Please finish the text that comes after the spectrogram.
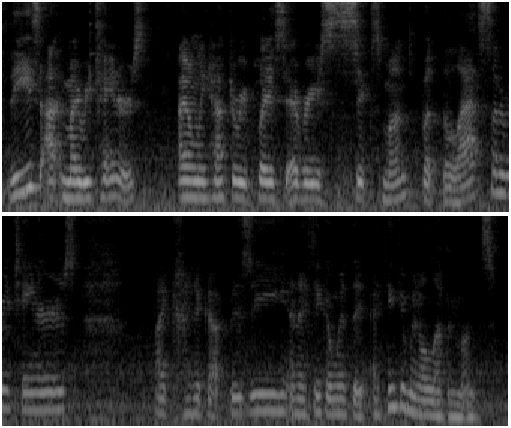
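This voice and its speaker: A woman's voice: fairly low pitch, moderate pace, noisy background. Chatty woman in her late fifties. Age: 50s. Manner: chatty, rambling, with frequent restarts. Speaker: vlogger. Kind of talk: casual personal testimonial.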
